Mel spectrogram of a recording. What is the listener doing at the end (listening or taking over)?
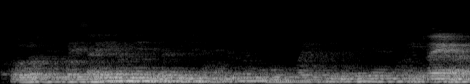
taking over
